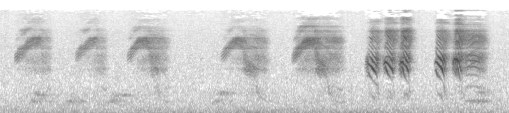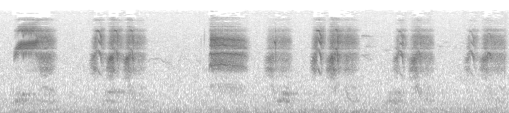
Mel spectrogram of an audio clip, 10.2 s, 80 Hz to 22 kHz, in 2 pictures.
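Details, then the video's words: Satin bowerbirds near a bower on a property close to a garden where they raid pet food, filmed on a GoPro Hero 3; harsh, buzzy, rasping bursts repeated more than once a second, some louder crackling notes mid-sequence. "Satin Bowerbird"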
